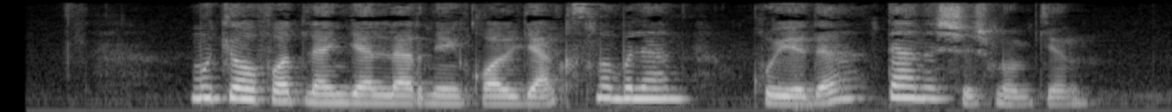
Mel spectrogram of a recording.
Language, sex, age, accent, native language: Uzbek, female, 18-24, Toshkent shahri, Uzbek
